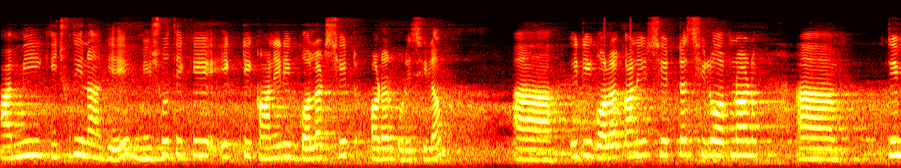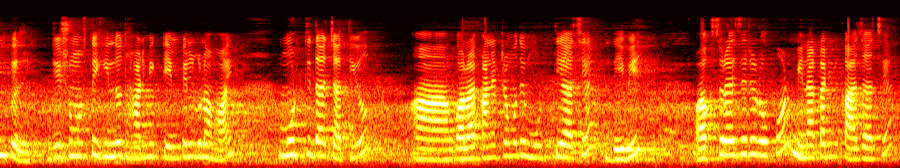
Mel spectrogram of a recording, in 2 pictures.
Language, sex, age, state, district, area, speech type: Bengali, female, 30-45, West Bengal, Purba Bardhaman, urban, spontaneous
